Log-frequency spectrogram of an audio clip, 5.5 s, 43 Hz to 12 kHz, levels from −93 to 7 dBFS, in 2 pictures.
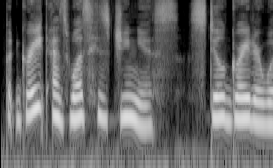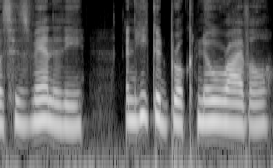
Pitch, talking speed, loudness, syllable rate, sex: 210 Hz, 185 wpm, -17 LUFS, 4.5 syllables/s, female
